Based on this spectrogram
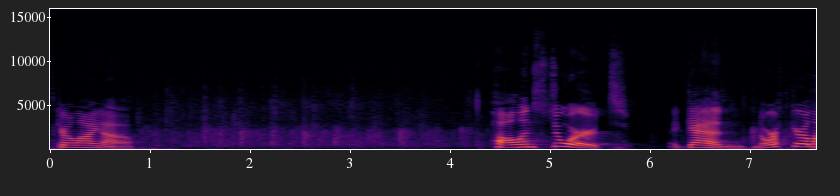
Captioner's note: applause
